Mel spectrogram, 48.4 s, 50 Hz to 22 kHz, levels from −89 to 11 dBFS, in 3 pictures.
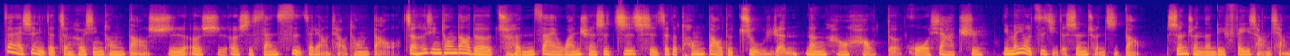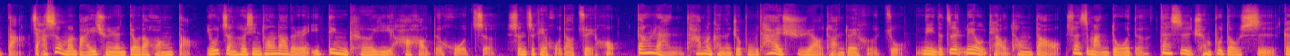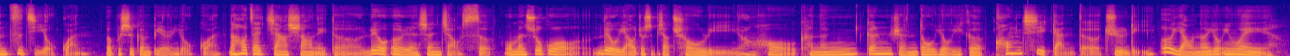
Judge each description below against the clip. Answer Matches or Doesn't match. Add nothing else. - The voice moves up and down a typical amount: Matches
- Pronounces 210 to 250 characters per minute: Matches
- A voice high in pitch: Doesn't match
